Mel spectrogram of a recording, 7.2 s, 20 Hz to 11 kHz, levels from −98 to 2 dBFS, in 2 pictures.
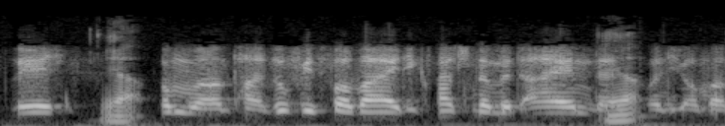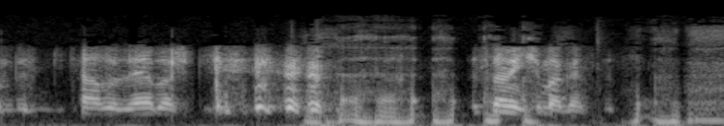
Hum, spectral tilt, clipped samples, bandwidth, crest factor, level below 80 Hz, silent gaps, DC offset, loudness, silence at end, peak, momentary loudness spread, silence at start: none; -6.5 dB/octave; under 0.1%; 7.4 kHz; 20 dB; -58 dBFS; none; under 0.1%; -31 LUFS; 0 s; -12 dBFS; 13 LU; 0.05 s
